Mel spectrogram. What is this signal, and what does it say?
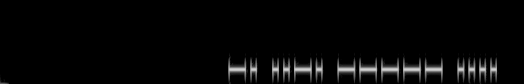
Morse code, heard as a keyed tone, about 22 wpm, 700 Hz. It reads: NF0H
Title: USA Call Signs - 4 Characters - Repeated 2x - 22wpm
